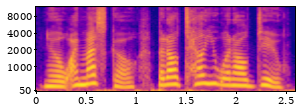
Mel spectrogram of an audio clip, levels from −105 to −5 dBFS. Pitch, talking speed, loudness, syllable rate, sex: 245 Hz, 255 wpm, -17 LUFS, 5.1 syllables/s, female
